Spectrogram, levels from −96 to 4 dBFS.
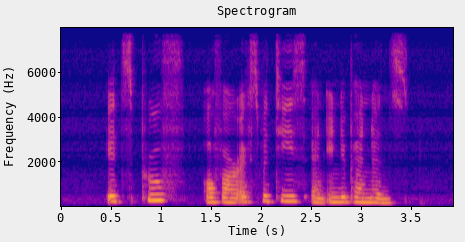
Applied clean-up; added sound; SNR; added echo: none; none; none; reverberation time 0.2 s.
